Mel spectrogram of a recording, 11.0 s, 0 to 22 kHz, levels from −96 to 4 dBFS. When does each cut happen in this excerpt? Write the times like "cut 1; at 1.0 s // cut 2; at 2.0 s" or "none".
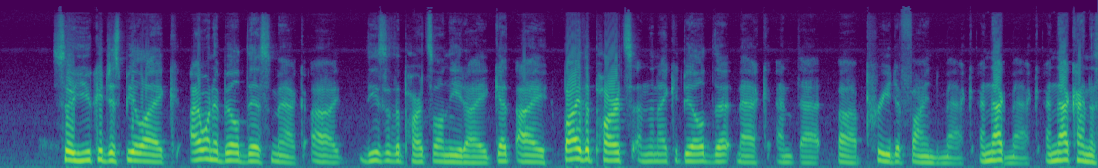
cut 1; at 5.5 s // cut 2; at 6.8 s // cut 3; at 8.0 s // cut 4; at 8.3 s // cut 5; at 10.1 s

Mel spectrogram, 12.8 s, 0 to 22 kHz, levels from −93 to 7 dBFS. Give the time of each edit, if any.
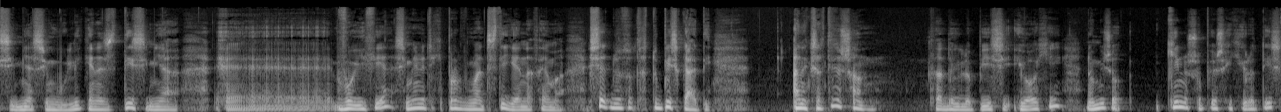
none

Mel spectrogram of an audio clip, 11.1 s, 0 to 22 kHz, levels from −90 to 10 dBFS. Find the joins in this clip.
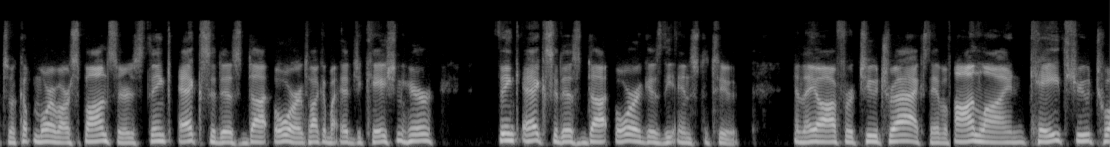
cut 1; at 3.0 s // cut 2; at 6.7 s // cut 3; at 9.5 s

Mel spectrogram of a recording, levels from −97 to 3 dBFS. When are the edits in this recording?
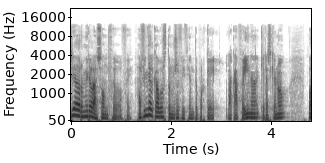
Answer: cut 1; at 1.3 s

